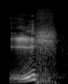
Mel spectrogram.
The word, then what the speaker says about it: ich: Vale lembrar que as letras CH no alemão têm o som de um chiado, como na palavra cachorro, porém pronunciado mais no fundo da garganta.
